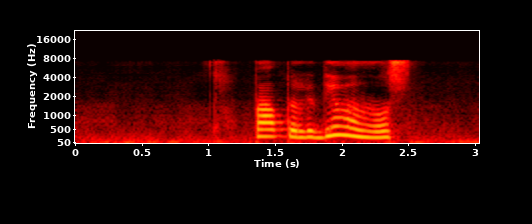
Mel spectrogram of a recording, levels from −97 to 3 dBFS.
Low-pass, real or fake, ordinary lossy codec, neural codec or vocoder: 7.2 kHz; fake; AAC, 32 kbps; codec, 16 kHz, 1 kbps, FreqCodec, larger model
